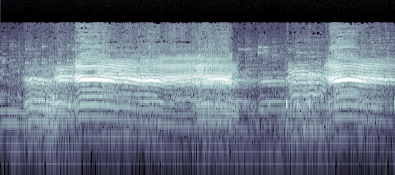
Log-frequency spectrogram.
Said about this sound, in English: Sheep and lambs.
